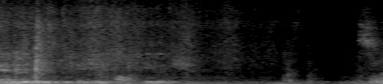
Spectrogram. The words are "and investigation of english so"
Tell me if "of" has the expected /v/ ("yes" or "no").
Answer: no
